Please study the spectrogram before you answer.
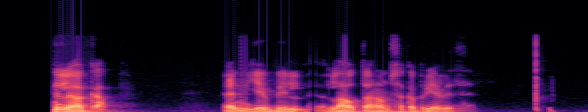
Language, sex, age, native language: Icelandic, male, 40-49, Icelandic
